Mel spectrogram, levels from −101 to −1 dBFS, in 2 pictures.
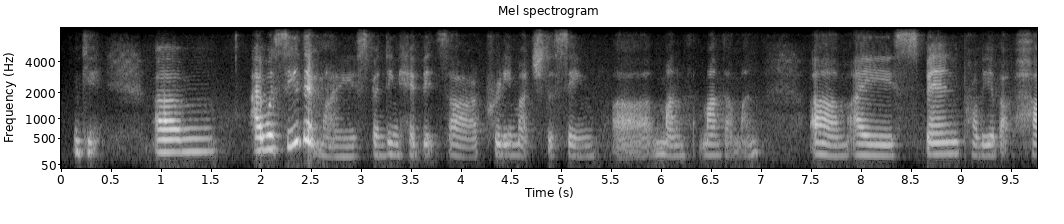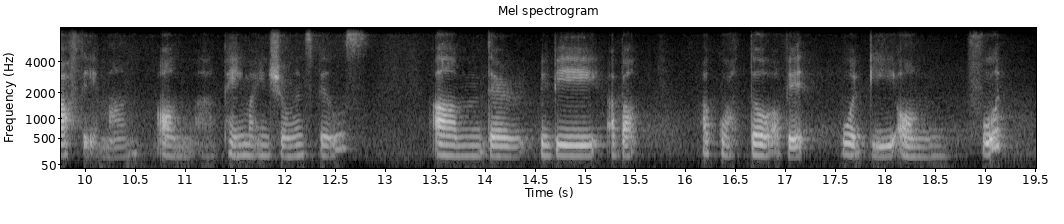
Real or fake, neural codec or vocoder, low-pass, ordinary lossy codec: fake; codec, 16 kHz, 0.4 kbps, LongCat-Audio-Codec; 7.2 kHz; Opus, 16 kbps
